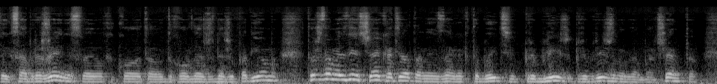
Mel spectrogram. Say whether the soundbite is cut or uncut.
uncut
